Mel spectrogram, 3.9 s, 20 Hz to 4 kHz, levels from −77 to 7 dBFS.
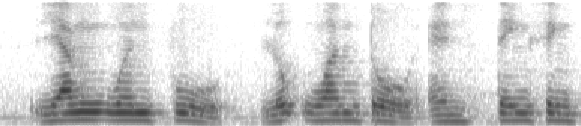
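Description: Speech, heard through a narrowband call path with nothing above 4 kHz. Between 1.32 and 2.53 s, repeated stalls (stutter): brief late-packet waits, each under about 15 ms, are bridged by stretching the last sound, so the audio drags without the gaps of a dropout.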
